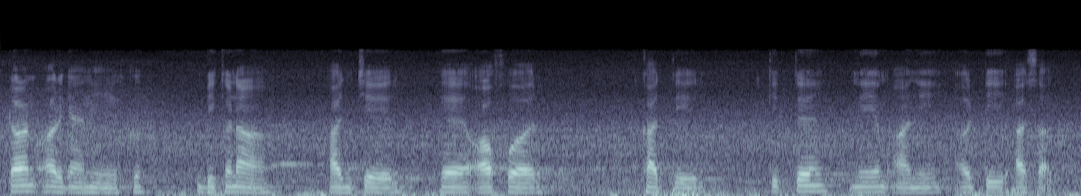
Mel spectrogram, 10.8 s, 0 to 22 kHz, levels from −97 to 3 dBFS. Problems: none marked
